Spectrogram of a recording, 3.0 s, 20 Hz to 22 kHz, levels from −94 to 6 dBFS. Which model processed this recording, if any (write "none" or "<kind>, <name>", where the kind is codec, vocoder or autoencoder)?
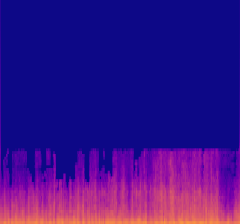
vocoder, Vocos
